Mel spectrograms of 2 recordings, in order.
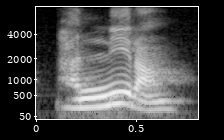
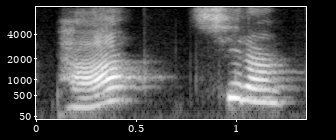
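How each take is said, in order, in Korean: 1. 가운데 소리는 겹친 n이에요. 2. 가운데 소리는 ch 소리예요. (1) "이렇게 발음이 돼야 돼요. 반니랑" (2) "형식 형태소가 오는 경우에는 바, 치랑 국외음화가 일어난다"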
